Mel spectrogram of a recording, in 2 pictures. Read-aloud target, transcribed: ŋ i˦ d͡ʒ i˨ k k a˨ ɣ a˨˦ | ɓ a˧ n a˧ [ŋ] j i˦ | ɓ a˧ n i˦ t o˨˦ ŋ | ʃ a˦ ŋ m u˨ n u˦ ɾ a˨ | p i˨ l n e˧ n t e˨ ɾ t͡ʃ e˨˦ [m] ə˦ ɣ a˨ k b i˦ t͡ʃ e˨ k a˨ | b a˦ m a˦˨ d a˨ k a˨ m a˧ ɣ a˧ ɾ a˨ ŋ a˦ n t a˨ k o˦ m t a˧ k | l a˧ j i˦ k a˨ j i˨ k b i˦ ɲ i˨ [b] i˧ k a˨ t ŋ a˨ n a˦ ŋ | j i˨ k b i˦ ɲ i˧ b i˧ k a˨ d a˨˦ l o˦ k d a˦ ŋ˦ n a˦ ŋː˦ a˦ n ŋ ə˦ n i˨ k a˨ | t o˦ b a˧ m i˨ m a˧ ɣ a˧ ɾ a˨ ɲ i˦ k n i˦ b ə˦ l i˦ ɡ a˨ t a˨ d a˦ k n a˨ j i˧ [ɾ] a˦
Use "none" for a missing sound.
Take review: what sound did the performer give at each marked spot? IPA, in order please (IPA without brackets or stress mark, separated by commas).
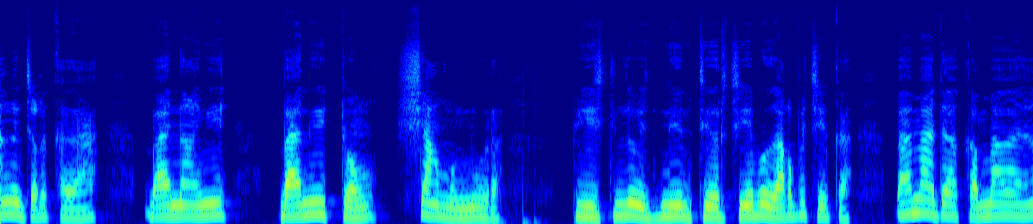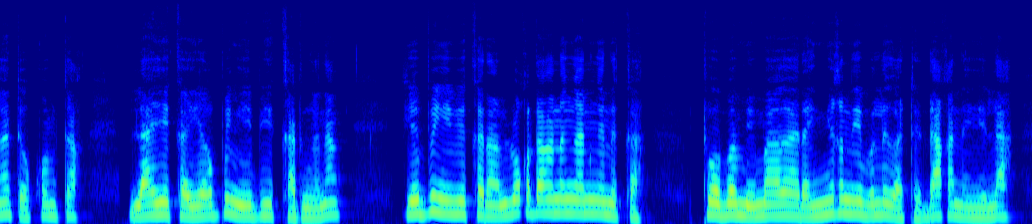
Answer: ŋ, b, b, l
